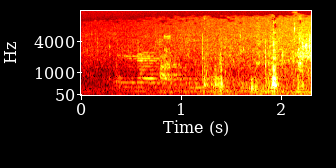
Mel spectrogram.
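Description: Silence for about half a second, then faint voices talking at a distance.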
